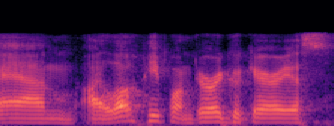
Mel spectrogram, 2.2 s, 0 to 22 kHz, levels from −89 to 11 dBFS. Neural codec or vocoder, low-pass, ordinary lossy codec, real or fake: codec, 24 kHz, 0.9 kbps, WavTokenizer, small release; 7.2 kHz; AAC, 48 kbps; fake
